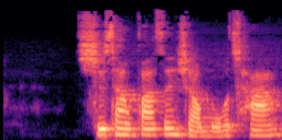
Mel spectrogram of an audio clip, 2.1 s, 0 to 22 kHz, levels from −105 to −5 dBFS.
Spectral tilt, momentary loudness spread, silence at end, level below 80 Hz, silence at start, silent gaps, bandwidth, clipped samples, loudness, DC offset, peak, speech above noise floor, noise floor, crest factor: -4 dB/octave; 7 LU; 0 s; -56 dBFS; 0.6 s; none; 16.5 kHz; under 0.1%; -19 LUFS; under 0.1%; -2 dBFS; 51 dB; -69 dBFS; 18 dB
